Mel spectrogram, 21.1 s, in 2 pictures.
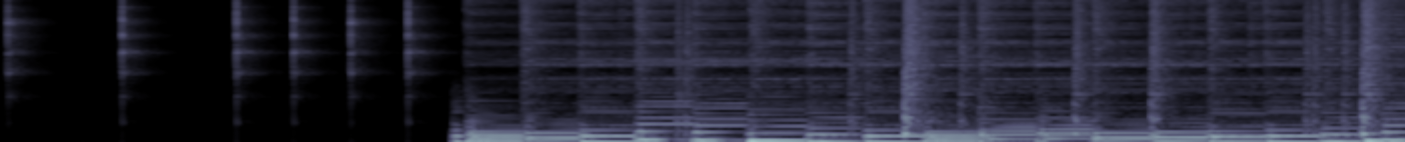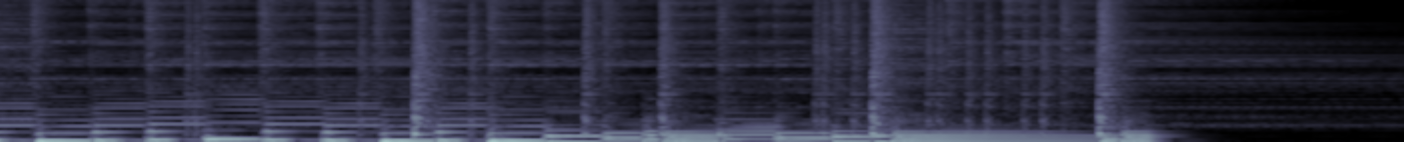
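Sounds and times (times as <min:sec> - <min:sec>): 
Bbmaj7 backing track without piano: 0:03.4 - 0:19.3.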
